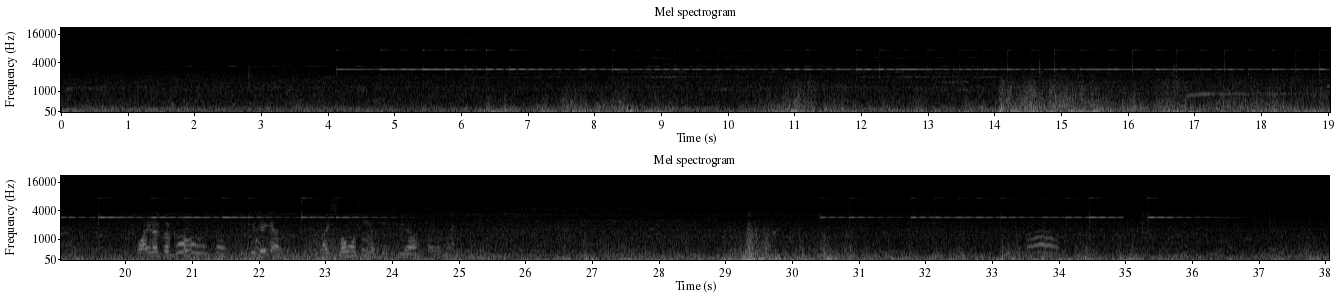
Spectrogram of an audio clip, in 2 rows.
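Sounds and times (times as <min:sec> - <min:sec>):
bicycle road rumble: 0:00.0 - 0:38.0
wind: 0:00.0 - 0:38.0
high-pitched ringing tone: 0:03.2 - 0:24.5, 0:30.4 - 0:37.0.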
